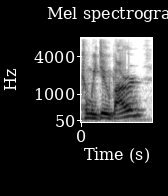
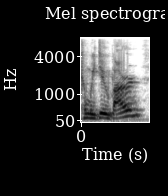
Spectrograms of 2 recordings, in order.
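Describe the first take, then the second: First: It sounds like an unsure, tentative question. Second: It sounds like an unsure, tentative question.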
